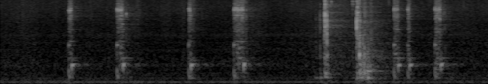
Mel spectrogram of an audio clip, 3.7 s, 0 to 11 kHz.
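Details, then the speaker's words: Old Mercedes 300D diesel, fifth injector on a pop tester, opening at about 1,600–1,625: crisp, short chirps, about ten in four seconds, each a clean sharp pop; all five injectors test good. "fifth and final injector come on baby sixteen hundred oh yeah at 1625 once again we're getting that little chirp listen"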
